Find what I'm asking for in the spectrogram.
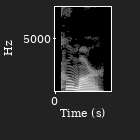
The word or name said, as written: Kumar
